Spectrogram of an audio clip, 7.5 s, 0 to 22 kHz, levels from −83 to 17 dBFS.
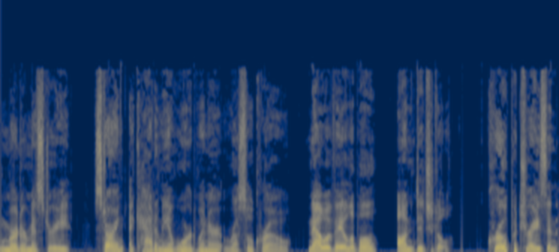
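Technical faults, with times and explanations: No technical faults turn up anywhere in this speech recording, so there's nothing here to flag.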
